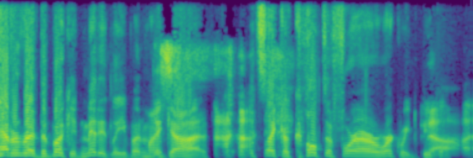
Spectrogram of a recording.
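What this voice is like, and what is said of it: Usual voice. Nothing is said of it.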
